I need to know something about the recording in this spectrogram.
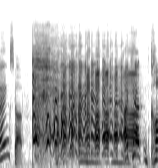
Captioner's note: laughing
